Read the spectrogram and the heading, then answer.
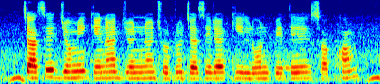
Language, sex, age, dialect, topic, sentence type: Bengali, female, 18-24, Jharkhandi, agriculture, statement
